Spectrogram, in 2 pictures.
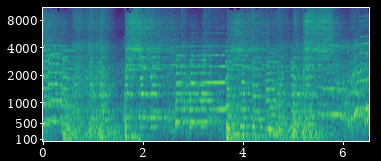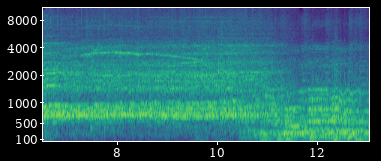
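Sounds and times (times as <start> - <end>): brass band folk dance music: 0.0 - 6.0, 10.4 - 13.0.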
